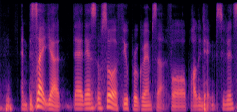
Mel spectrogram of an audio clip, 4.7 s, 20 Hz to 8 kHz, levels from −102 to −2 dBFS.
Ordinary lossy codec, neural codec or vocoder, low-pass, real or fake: none; codec, 16 kHz in and 24 kHz out, 0.9 kbps, LongCat-Audio-Codec, four codebook decoder; 7.2 kHz; fake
